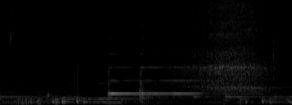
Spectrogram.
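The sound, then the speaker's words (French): Doves cooing softly, with low, rounded coos repeating faintly over the whole clip. “Le premier jour, Stella chante avec les colombes.”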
